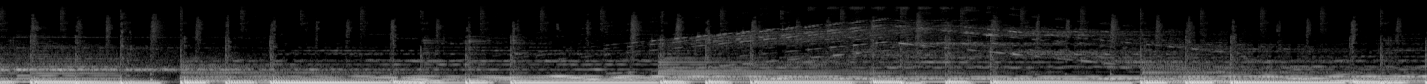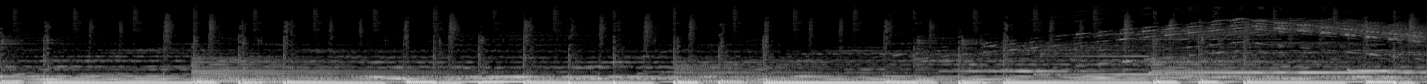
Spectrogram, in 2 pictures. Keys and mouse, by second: 0.0-1.8 drag, 1.8-3.4 middle drag, 3.4 click, 3.6 middle click, 4.4-6.0 middle drag, 6.0-7.8 drag, 7.8 ctrl+z, 8.1-12.5 drag, 12.5 1, 14.1-16.1 drag, 14.7-16.3 right drag, 16.1 middle click, 16.8-18.3 drag, 17.0 right click, 17.2 f, 17.4 middle click, 18.3 8, 18.7-20.9 drag, 18.7 middle click, 20.9 ctrl+z, 21.2 1, 22.2-24.0 drag, 24.0 middle click, 24.6 click, 25.2 middle click, 25.5-27.8 typing.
